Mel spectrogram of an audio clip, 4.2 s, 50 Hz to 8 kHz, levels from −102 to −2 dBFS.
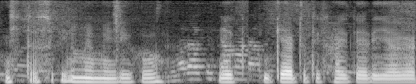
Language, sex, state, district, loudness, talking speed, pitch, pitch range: Hindi, male, Uttar Pradesh, Budaun, -20 LUFS, 160 wpm, 130 Hz, 125-150 Hz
